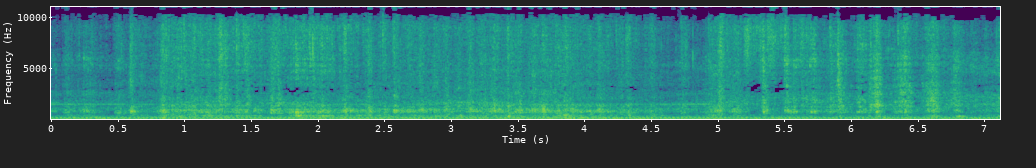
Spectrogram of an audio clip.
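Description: Pressure washer engine running steadily, under the hiss of a rinse stream spraying from the wand and splashing onto vinyl siding and the porch soffit.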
